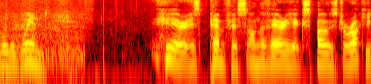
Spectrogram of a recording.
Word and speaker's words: pemphis: water's edge this is pemphis rhymes with Memphis but starts with a p and I want to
